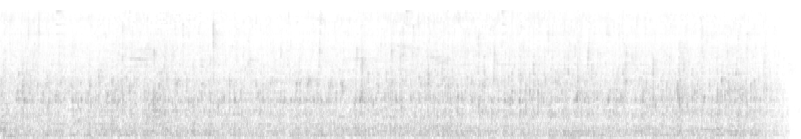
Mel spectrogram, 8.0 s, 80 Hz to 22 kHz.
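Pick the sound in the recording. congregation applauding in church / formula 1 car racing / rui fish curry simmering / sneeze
rui fish curry simmering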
